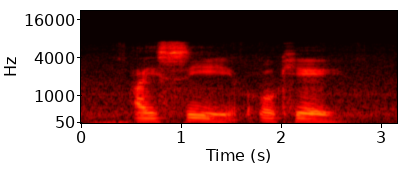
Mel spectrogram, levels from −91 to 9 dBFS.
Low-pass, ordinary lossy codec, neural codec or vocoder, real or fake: 7.2 kHz; none; none; real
